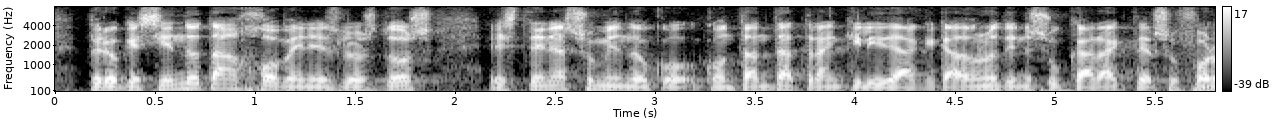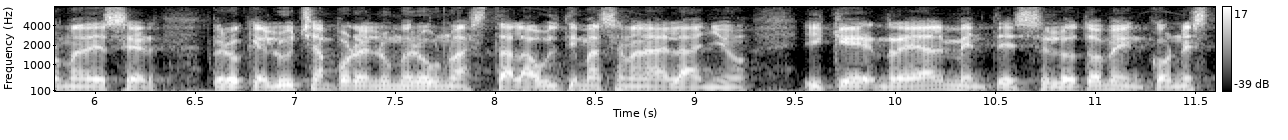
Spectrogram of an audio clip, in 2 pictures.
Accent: Spain; como jugadores españoles normalmente te basas mucho en el físico

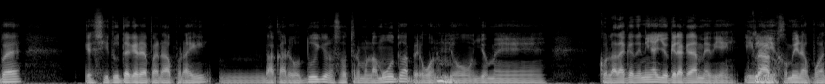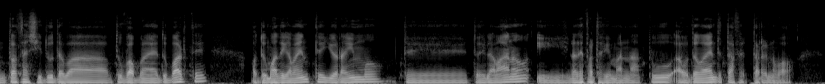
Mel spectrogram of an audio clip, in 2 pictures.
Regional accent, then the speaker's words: Andalusia, Spain; futbolista, 24 años, almeriense

